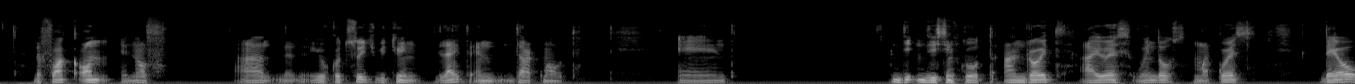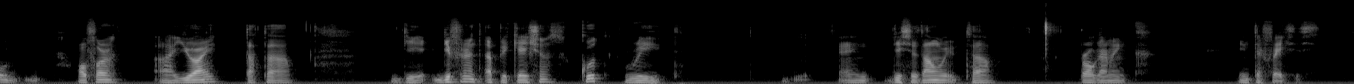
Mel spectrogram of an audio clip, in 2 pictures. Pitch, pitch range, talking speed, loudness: 90 Hz, 60-100 Hz, 95 wpm, -32 LUFS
